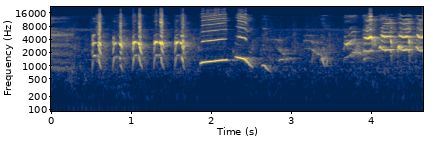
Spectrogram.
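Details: Masked laughingthrush (poksay hongkong) singing gacor. Five quick stacked harsh notes come in a row. Two loud ringing whistles follow, one falling, then scattered squeaky twitters.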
